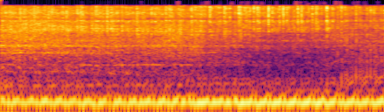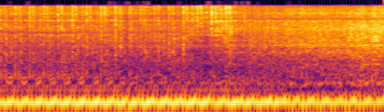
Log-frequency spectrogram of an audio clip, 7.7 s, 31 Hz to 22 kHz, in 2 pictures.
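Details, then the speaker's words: 1976 BMW 2002 restored carbureted engine on first run, just started and warming up: deep, even, quiet idle with steady low rumble, no knocks or misses; normal idle. "We'll let it warm up and maybe then we'll see if it'll settle down. [Music] Sounds like a pretty happy machine."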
